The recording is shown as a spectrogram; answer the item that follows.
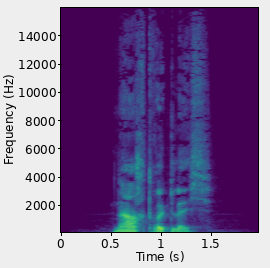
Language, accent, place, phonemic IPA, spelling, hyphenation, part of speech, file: German, Germany, Berlin, /ˈnaːxdʁʏklɪç/, nachdrücklich, nach‧drück‧lich, adjective / adverb, De-nachdrücklich.ogg
- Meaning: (adjective) emphatic, insistent; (adverb) insistently, emphatically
